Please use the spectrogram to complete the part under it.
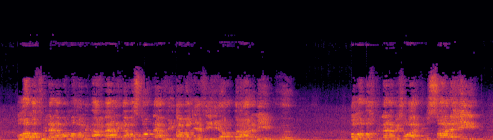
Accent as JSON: {"language": "Arabic", "country": "Egypt", "said": "اجعل بلدنا مصر بلدا آمنا وسائر بلاد المسلمين يا رب العالمين"}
